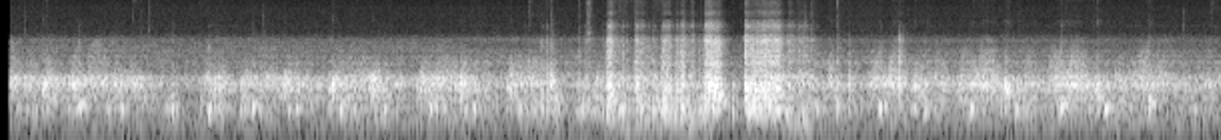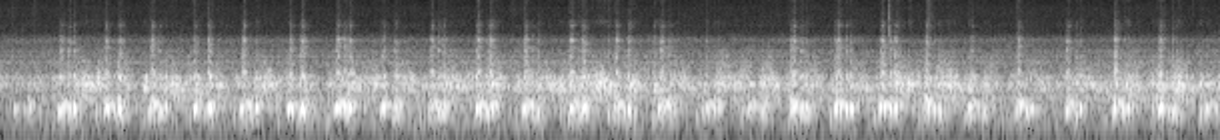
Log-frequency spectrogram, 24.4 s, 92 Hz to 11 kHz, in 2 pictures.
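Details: Fetal heartbeat at 36 weeks' gestation, rate 140–150 per minute: a fast, even whooshing pulse on Doppler within normal range; normal fetal heartbeat.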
